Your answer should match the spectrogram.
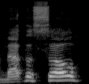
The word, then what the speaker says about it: Methocel: It's METHOCEL.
